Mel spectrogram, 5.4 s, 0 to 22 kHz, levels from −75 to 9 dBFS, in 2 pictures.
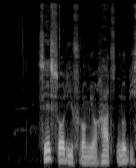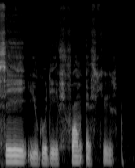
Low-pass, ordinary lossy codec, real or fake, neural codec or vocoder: none; none; real; none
